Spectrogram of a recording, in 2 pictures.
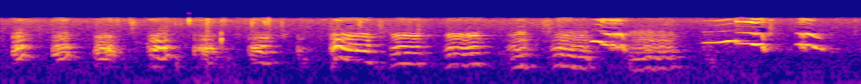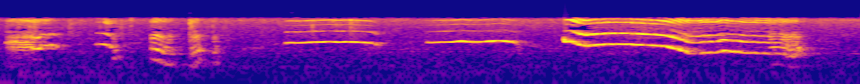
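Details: Several Cane Corso Mastiff puppies from Fortenero yipping in quick repeated bursts about twice a second, then shifting to thin, clear whistled whines that rise and dip, one long falling cry near the end.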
